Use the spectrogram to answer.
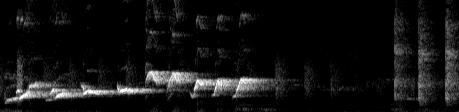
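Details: White-rumped shama used as a lure song to stir listless, quiet shamas into singing: loud, rich whistled phrases stepping upward in pitch, a rapid series of bright slurred notes, then a pause and sharp harsh chips.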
